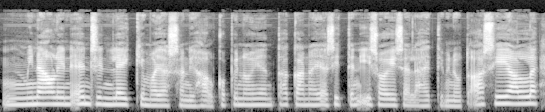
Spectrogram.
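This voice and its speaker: A woman voicing an eager, chattering little girl in a storybook reading, asking excited questions. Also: fairly low pitch, creaky, dry recording, clean studio sound, pitched above the performer's own voice.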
